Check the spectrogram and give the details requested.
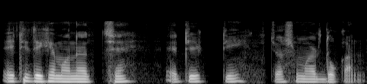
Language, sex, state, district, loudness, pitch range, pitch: Bengali, male, West Bengal, Alipurduar, -19 LUFS, 125-135 Hz, 130 Hz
